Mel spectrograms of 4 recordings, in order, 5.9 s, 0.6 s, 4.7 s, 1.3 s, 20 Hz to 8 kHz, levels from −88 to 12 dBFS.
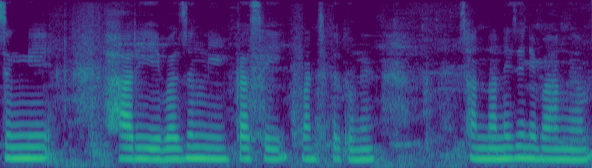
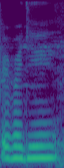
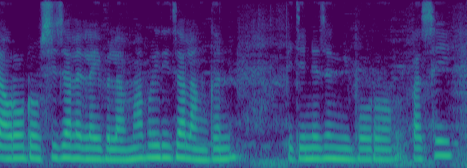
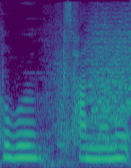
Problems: low volume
